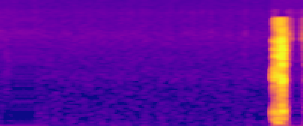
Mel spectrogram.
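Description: sneeze

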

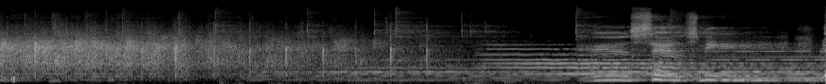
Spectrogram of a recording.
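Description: audience applause

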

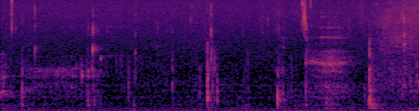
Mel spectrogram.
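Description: sip of coffee

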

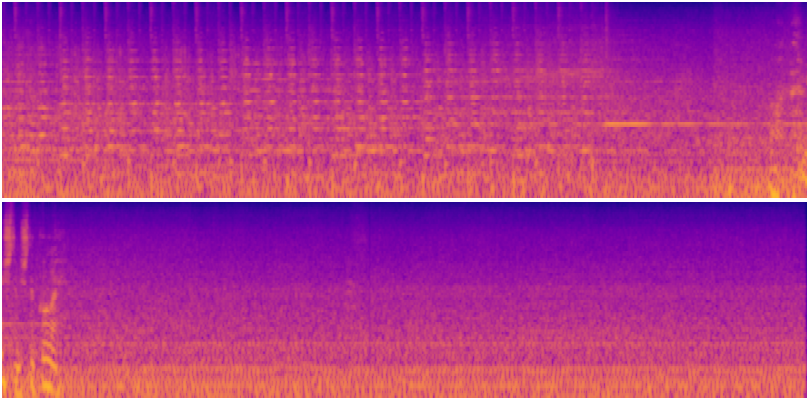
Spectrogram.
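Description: airplane engine

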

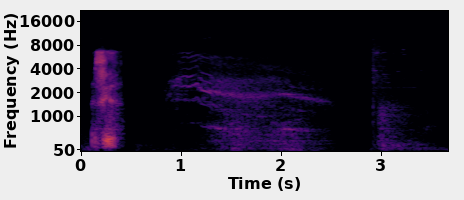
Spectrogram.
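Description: scream

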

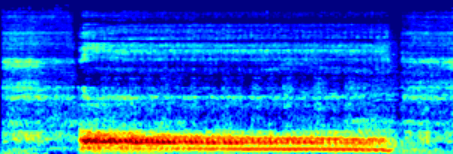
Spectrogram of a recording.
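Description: dogs growling

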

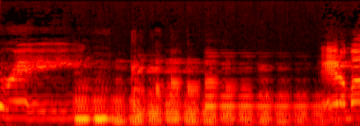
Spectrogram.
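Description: played rock song recording

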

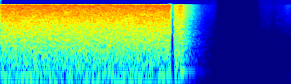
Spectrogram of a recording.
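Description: pink noise test signal

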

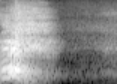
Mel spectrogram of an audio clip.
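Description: sneeze

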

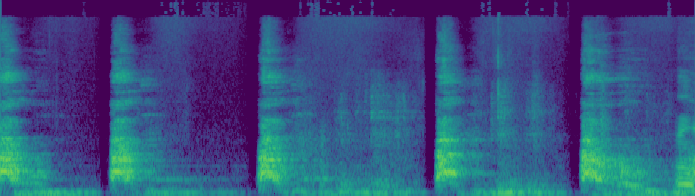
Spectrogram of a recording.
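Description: dog barking

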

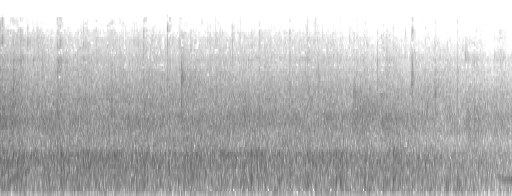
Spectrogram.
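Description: warm audience applause

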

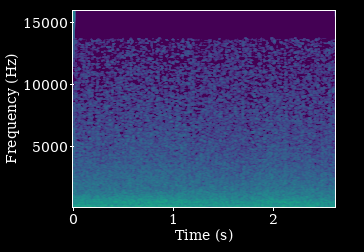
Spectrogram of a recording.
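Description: car interior

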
